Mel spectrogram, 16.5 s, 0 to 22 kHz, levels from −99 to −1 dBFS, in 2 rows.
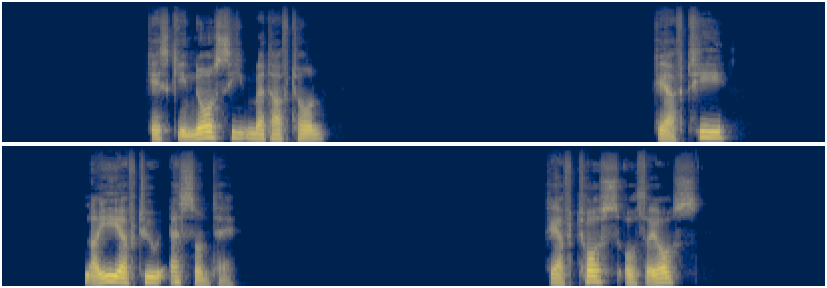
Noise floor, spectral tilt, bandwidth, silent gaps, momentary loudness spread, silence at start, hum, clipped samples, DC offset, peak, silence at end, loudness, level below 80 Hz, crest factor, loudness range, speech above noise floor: under -90 dBFS; -6 dB/octave; 17 kHz; 3.49-6.51 s, 7.49-9.06 s, 10.74-13.66 s; 15 LU; 1.5 s; none; under 0.1%; under 0.1%; -6 dBFS; 1.3 s; -24 LUFS; -72 dBFS; 22 dB; 10 LU; over 67 dB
